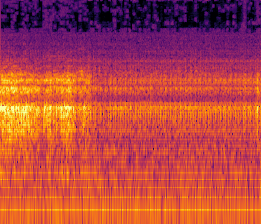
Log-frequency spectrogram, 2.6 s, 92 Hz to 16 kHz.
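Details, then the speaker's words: Moffat Crosley Model G2465 five-tube radio before filter capacitor replacement: clear steady hum plus a rattly, hiss-like noise unchanged by tuning, possibly feedback/motorboating; weak power-supply filtering suspected, not confirmed. "so there's quite a clear hum in this radio so I think we know what the next capacitor is going to be that also that uh rattly sound I guess you could call it that's not changing"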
